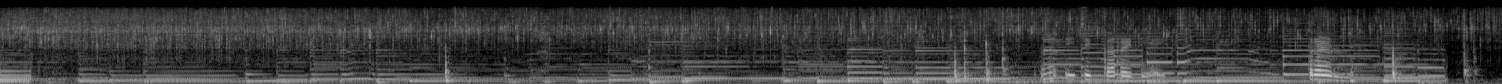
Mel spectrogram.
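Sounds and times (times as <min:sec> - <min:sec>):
chicken sizzling in hot oil: 0:00.0 - 0:15.0
soft background music: 0:08.4 - 0:14.5.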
